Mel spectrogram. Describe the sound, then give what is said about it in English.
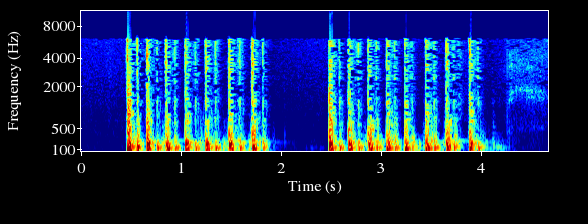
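Knuckles rap on a door in two rapid bursts of many loud, even knocks, with a short pause between the bursts and no voices. “he knocked on the door”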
